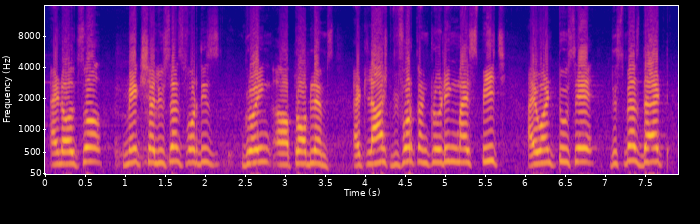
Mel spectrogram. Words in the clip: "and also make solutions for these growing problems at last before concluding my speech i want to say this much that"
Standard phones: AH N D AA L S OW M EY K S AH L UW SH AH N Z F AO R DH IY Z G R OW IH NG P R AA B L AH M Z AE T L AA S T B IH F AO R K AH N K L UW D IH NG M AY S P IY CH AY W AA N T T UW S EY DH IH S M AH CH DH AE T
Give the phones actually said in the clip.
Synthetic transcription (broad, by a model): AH N D AA L S OW M EY K S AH L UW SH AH N S F AO R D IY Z G R OW IH NG P R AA B L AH M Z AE T L AA S T B IH F AO R K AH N K L UW D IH NG M AY S P IY CH AY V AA N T T UW S EY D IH S M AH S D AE T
